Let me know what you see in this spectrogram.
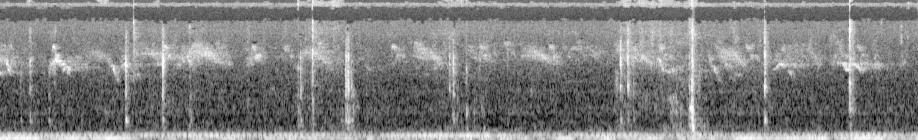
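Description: Faint bird chirps repeating over a steady low hum, with a few light clicks and taps scattered through.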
